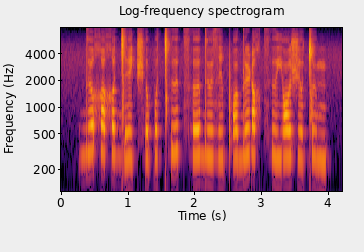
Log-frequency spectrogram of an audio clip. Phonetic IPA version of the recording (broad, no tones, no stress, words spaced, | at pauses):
dɨχɨχ ɨɡ͡ǀe t͡ʃʰəpəǀʰɨ t͡sʰə dʉzi pʼɔdɨɽəχt͡sʰɨ jɔʃɵǀʉm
